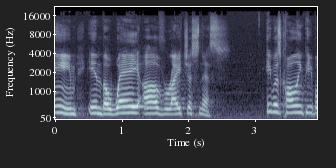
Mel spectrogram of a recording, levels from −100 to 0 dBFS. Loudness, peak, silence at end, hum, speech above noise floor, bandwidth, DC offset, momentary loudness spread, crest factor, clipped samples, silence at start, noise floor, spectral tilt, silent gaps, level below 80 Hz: -21 LUFS; -4 dBFS; 0 s; none; 31 dB; 19 kHz; under 0.1%; 12 LU; 16 dB; under 0.1%; 0 s; -51 dBFS; -3.5 dB/octave; none; -62 dBFS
